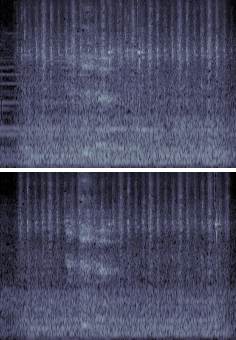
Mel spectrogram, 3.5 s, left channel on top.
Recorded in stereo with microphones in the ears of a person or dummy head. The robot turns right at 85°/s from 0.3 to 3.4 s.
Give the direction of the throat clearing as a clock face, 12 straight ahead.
2 o'clock.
